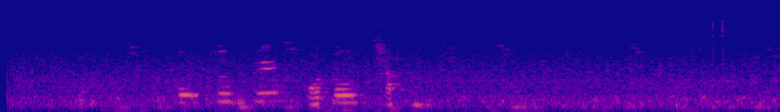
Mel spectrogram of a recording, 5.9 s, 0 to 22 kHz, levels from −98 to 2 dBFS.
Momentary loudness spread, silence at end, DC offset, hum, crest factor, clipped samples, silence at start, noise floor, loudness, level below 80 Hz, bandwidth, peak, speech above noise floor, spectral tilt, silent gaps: 21 LU; 0 s; under 0.1%; none; 20 dB; under 0.1%; 0.1 s; -71 dBFS; -52 LUFS; -86 dBFS; 11 kHz; -36 dBFS; 20 dB; -6.5 dB/octave; none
